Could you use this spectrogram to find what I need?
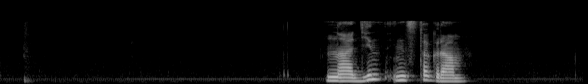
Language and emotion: Russian, neutral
